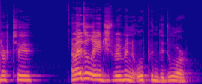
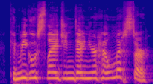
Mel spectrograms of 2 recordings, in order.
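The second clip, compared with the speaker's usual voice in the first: put-on boy's voice, higher and cheeky; a cheeky lad asking a favour; young boy; 8 semitones higher than usual. Boy asks the grumpy neighbour, a cheeky higher kid voice.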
